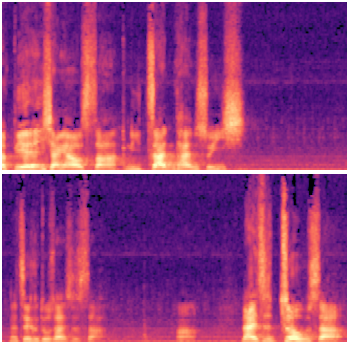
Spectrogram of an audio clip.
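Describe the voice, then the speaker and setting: Man, middle-aged, Buddhist abbot, precepts lecture, lively rising and falling tone, explanatory, faint background hiss. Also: on the high side. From Taiwan. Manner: explanatory, lively, acts out quoted speech.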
